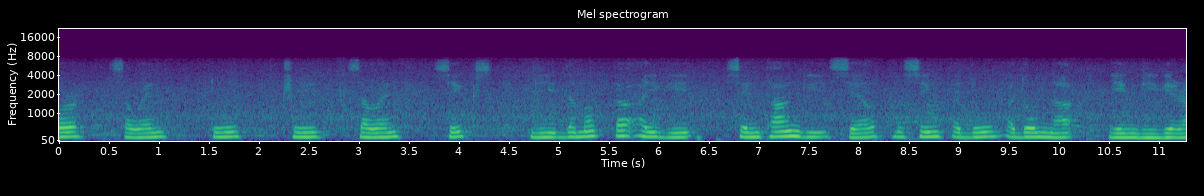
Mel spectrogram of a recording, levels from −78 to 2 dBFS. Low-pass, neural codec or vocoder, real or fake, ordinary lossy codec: none; none; real; none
